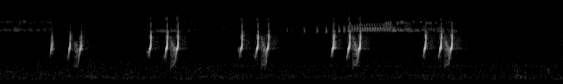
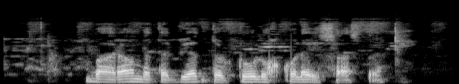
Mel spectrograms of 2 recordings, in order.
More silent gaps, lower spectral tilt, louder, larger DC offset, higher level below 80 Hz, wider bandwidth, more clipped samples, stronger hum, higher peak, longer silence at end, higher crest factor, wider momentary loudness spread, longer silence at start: neither; second, 4.5 dB/octave vs -5.5 dB/octave; second, -24 LUFS vs -13 LUFS; neither; second, under -90 dBFS vs -54 dBFS; first, 16.5 kHz vs 9.2 kHz; neither; neither; second, -6 dBFS vs 0 dBFS; first, 1.1 s vs 0.5 s; first, 24 dB vs 14 dB; second, 13 LU vs 21 LU; first, 0.5 s vs 0.25 s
